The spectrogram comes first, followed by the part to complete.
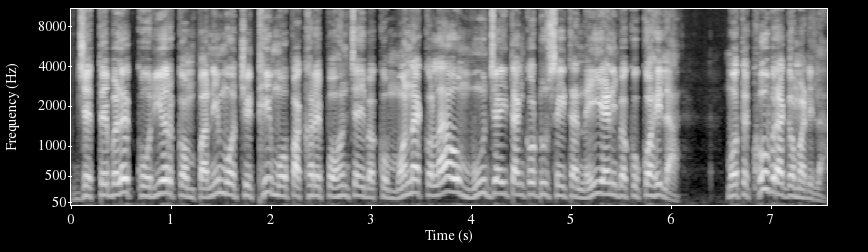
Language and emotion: Odia, angry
